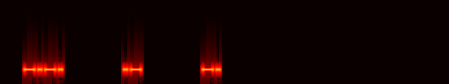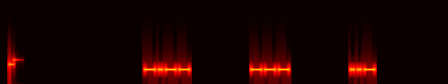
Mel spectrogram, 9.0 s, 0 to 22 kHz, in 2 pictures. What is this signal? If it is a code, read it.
Morse code, heard as a keyed tone, about 36 wpm, spaced as for 12 wpm, 700 Hz. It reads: CAN YOU
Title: 6x Character Spacing - Top 100 Words - 35wpm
